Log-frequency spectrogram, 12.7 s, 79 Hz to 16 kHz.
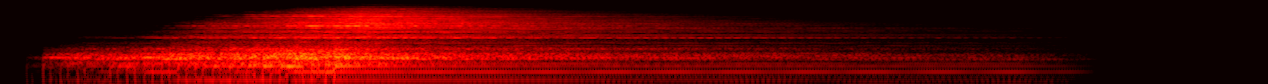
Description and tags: cymbal roll quiet 2
soft, cymbal, medium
